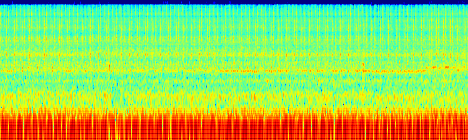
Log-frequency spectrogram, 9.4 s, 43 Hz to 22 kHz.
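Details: BMW E30 at idle after a new distributor cap and rotor: a deep, uneven, stumbling idle with irregular dips in the exhaust pulse. The misfire persists and its cause is unconfirmed.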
